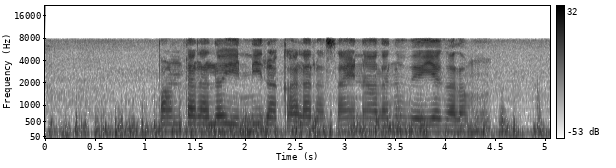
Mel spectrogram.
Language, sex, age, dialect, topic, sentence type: Telugu, female, 25-30, Telangana, agriculture, question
